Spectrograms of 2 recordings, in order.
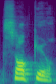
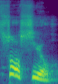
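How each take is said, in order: First: The middle consonant is a k sound. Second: The middle consonant is an s sound. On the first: This is the name's original pronunciation. "हम इसका name था सोक्यो" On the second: This is how people in the region started saying it. "People in Gujarat every one day started pronouncing as सोसियो"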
